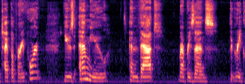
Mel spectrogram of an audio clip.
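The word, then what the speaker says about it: μ: All right, now this is pronounced mu, kind of like a cat, but it's spelled mu if you were to actually spell it out to identify the Greek letter.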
